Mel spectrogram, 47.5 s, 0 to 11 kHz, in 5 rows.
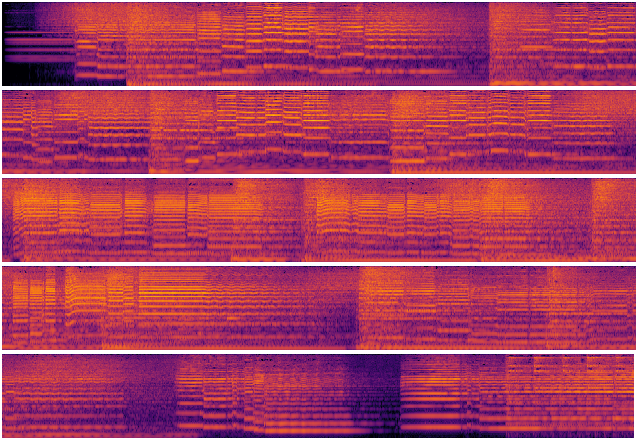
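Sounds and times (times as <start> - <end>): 
saxophone: 0.7 - 47.5
violin: 0.9 - 47.5.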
